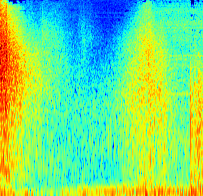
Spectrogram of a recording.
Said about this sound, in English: The men deep in the immense ship's brightly lit cargo hold paused in their work as gunfire clattered through the ship.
